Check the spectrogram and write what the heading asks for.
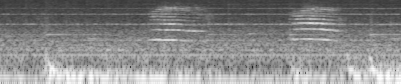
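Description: A cat meowing twice, each meow about half a second long, the second about a second after the first.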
